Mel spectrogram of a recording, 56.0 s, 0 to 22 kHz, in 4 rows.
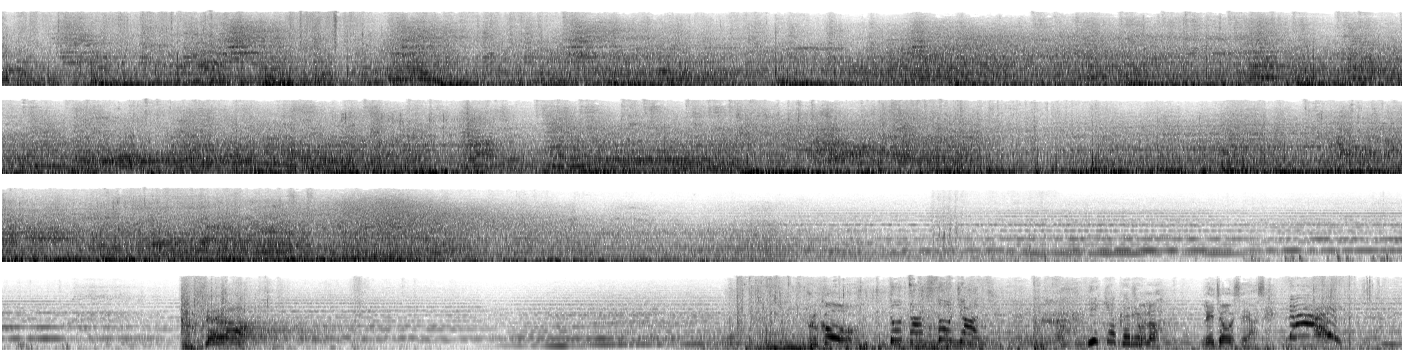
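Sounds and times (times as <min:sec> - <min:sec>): orchestral film music: 0:00.0 - 0:56.0
hoofbeats of charging herd: 0:19.8 - 0:31.0.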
